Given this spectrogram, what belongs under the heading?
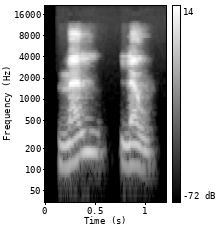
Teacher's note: So the Mim went directly to the makhraj of the Lam, which is the side of the tongue, premolar to premolar.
